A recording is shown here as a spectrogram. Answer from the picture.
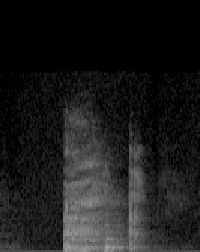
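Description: A man coughing into his hand: a cough of about half a second, then a brief second one right after.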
